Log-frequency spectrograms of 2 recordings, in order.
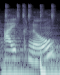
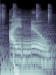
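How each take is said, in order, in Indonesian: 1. Bunyi K diucapkan sebelum N. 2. Bunyi K senyap sebelum N. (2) "Ini kayaknya nggak perlu dibaca"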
